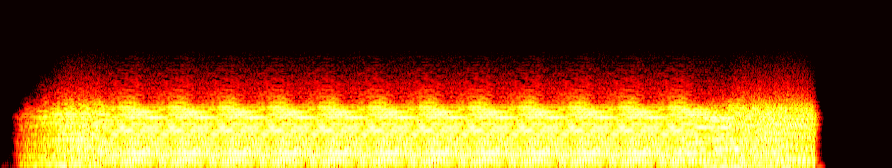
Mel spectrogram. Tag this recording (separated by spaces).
energy-field magnetic magnetic-field scifi synth vintage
